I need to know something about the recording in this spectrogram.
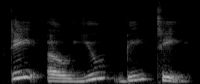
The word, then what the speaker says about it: doubt: What is a bee doing in there? If no one can hear the bee, why do we still have to see it? I doubt it. Nope, that's not how you say it. I doubt whoever put that there was very smart at all. Big old silent bee.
